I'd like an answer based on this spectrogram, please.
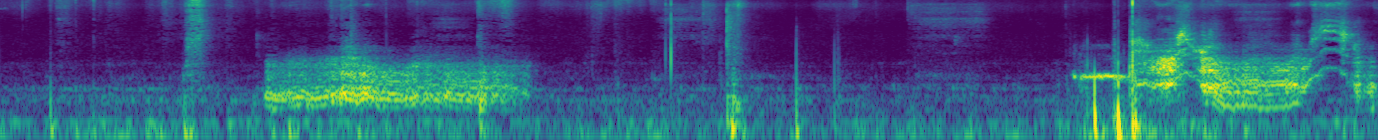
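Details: Vicious kitten hissing at a Siamese cat yet still playing with him indoors; a rasping, growling hiss lasts about three seconds, sharp short spits follow, then a drawn-out wavering yowl rises near the end.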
